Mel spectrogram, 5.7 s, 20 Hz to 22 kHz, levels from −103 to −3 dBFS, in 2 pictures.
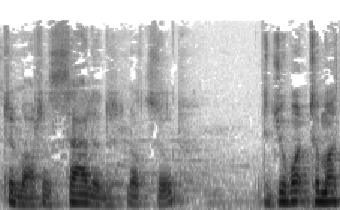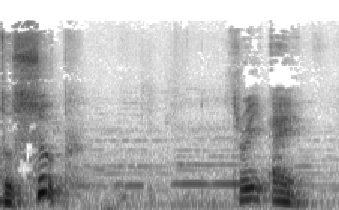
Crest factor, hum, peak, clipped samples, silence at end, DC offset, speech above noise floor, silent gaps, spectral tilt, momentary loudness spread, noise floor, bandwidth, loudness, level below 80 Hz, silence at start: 18 dB; none; -2 dBFS; under 0.1%; 0.3 s; under 0.1%; 32 dB; none; -6 dB/octave; 13 LU; -50 dBFS; 15.5 kHz; -19 LUFS; -54 dBFS; 0.05 s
